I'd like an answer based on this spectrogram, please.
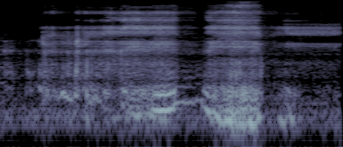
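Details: Napping female pet dog snoring like an old man: two rough, throaty breaths, the first drawn out over about a second and a half, the second shorter and louder, with a faint wheezy edge.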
